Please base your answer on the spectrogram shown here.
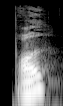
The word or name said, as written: brodden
